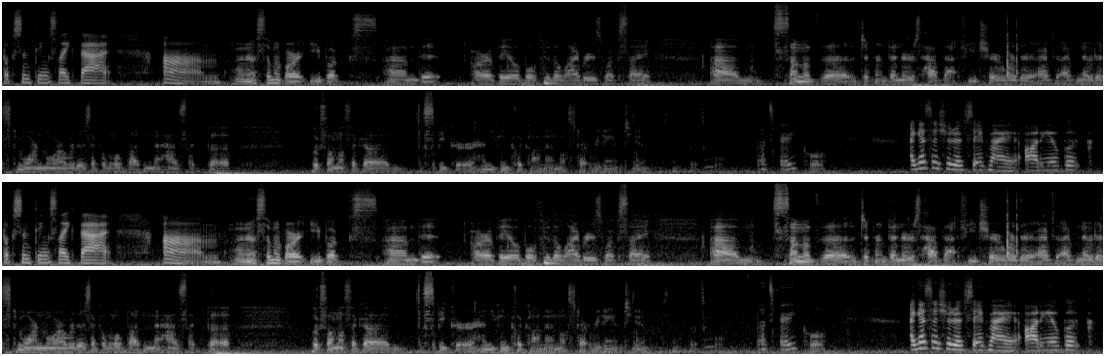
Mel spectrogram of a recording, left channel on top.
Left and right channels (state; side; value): quieter; left; 5.9 dB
